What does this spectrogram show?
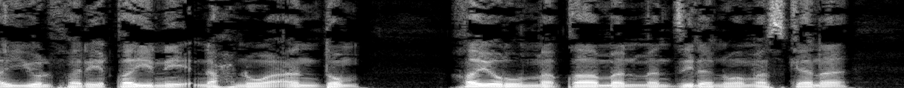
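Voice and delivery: ordinary delivery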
